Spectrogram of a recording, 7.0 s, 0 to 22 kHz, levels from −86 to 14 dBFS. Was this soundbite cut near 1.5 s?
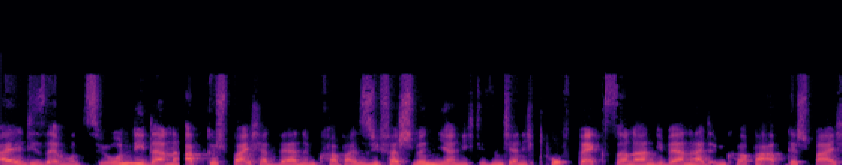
yes; 1 cut; at 1.5 s

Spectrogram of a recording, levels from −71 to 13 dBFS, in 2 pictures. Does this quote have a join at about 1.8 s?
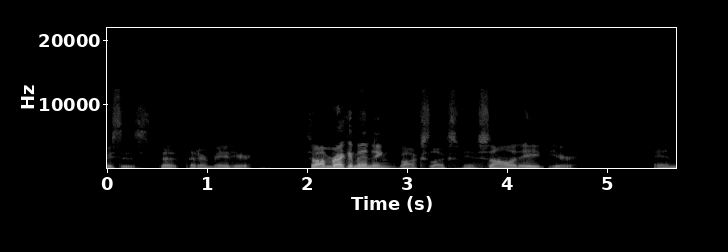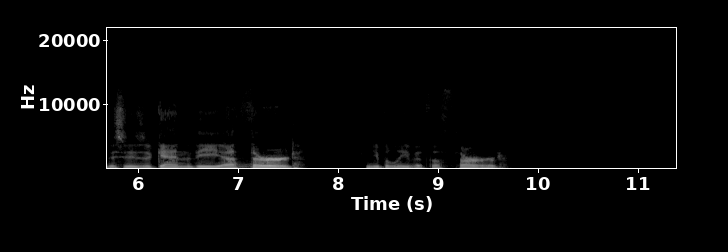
no; 1 cut; at 3.6 s

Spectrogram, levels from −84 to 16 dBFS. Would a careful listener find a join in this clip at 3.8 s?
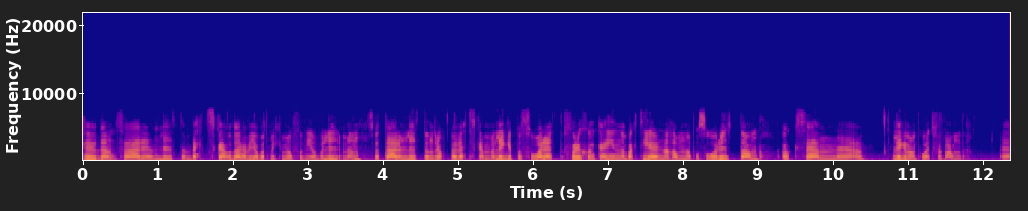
no; 1 cut; at 6.4 s

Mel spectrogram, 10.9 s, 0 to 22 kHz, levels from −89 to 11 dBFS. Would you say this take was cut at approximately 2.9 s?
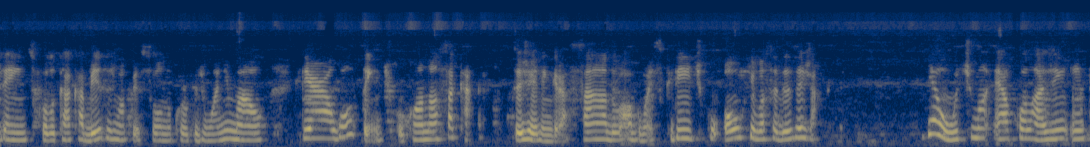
no; 0 cuts

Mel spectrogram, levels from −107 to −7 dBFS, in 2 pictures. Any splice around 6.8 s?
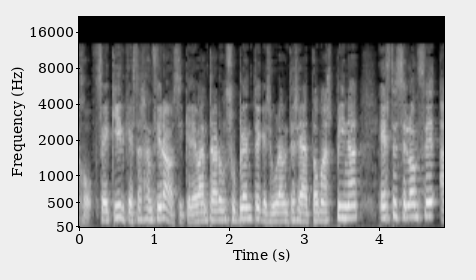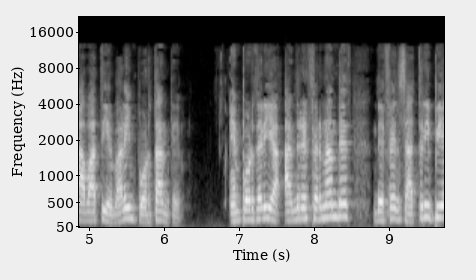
no; 1 cut; at 4.0 s

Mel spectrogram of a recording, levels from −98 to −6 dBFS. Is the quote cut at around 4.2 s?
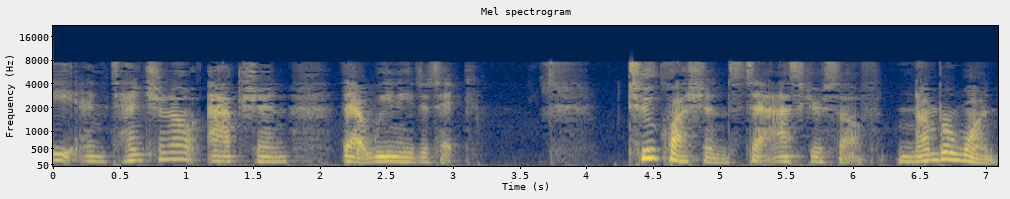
no; 0 cuts

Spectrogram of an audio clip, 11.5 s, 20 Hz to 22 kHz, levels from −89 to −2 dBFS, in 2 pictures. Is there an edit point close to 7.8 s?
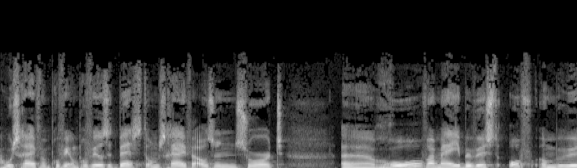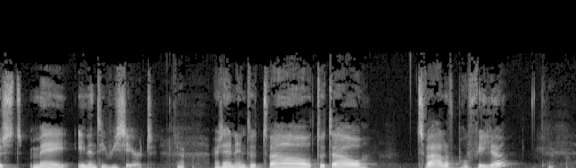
no; 0 cuts

